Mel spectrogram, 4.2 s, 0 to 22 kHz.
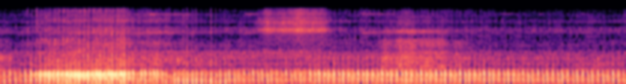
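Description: Honda Z50 mini bike with a 70cc racing engine, given a burst of throttle in second gear for about the first second to pop a small wheelie, then dropping back to a steadier, quieter run.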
